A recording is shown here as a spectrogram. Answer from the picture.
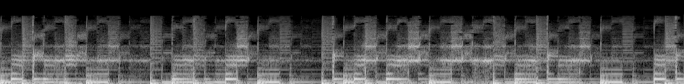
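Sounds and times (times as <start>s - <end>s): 
drum loops and breaks: 0.0s - 6.8s.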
